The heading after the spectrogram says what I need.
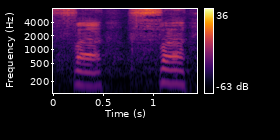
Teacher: ফা উপরের দাঁতগুলো নিচের ঠোঁটের পেটে রাখবেন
